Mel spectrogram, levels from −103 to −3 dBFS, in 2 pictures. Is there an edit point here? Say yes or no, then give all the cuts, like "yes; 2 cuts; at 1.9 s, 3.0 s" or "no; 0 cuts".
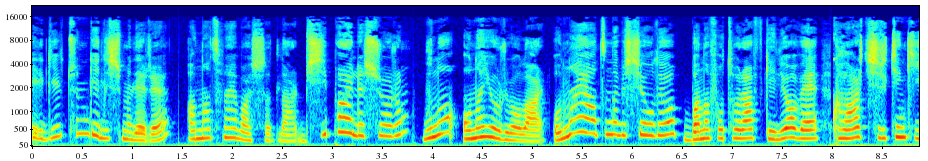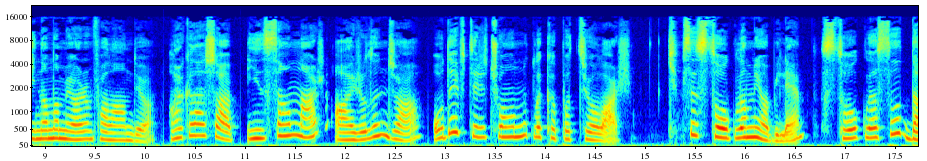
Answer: yes; 1 cut; at 5.2 s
